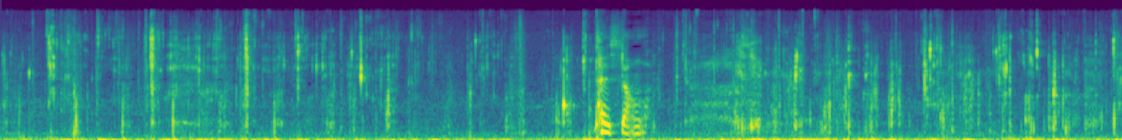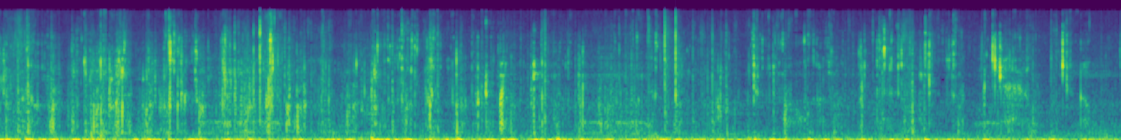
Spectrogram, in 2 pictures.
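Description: A young woman slurps and chews sea snails close to a microphone.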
